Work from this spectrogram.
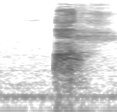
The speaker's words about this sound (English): Excuse me. Okay. Trying not to sneeze into the microphone. Please don't. My ears are sensitive.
